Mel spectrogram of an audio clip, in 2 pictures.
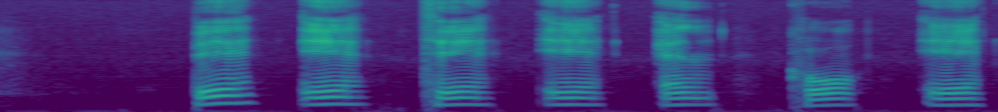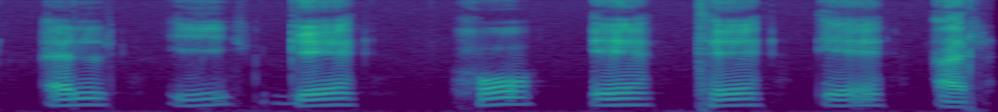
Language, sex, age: Norwegian, male, 44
